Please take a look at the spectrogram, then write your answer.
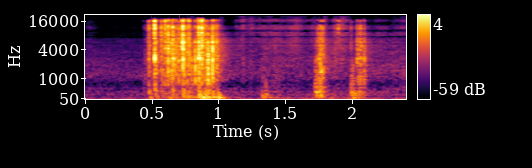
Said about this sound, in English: So let's draw another card and see what's going on.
